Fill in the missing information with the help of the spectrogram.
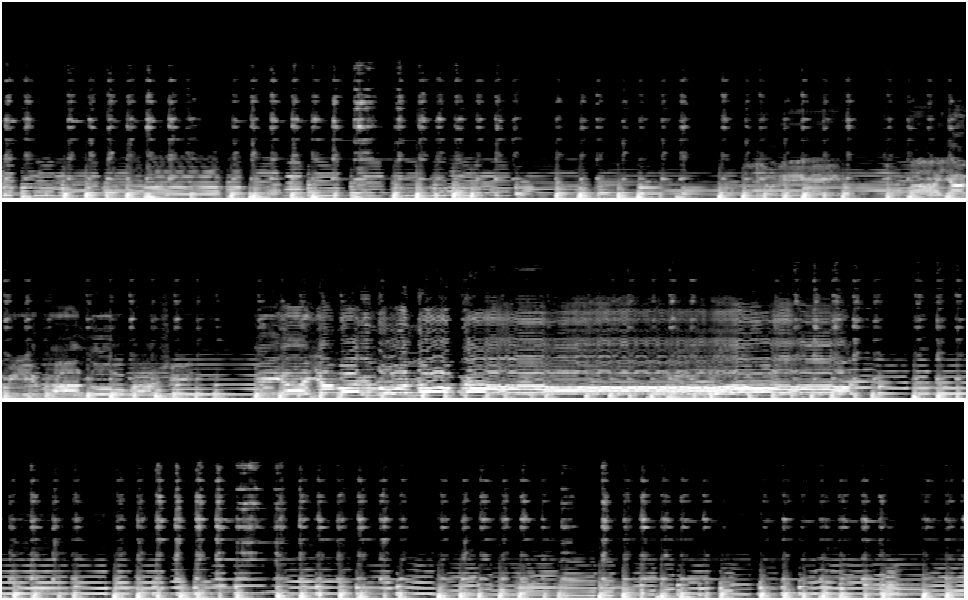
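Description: Bengali folk song accompaniment: a harmonium plays the melody over a barrel-shaped hand drum beating a steady rhythm. About twelve seconds in, a male voice sings a long, wavering held line for around six seconds, and then the harmonium and drum carry on alone.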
